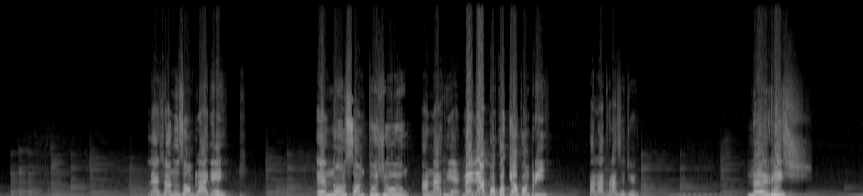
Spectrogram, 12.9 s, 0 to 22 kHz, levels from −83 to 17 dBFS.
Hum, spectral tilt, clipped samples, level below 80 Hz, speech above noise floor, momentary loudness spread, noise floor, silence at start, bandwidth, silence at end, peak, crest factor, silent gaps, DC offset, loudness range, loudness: none; -3 dB/octave; under 0.1%; -54 dBFS; 27 dB; 25 LU; -50 dBFS; 0.15 s; over 20 kHz; 0 s; -10 dBFS; 16 dB; none; under 0.1%; 6 LU; -23 LUFS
